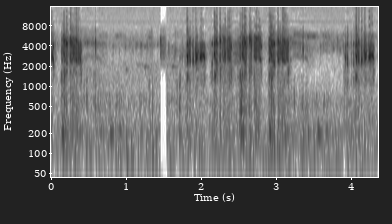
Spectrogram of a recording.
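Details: A swiftlet calling sound (A4): bursts of high, buzzy chattering, about half a second each, repeated every second or so, with a brief silent break partway through.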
